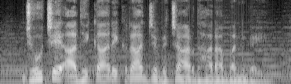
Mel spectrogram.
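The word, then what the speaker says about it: 주체: North Korea की राजनीतिक और सामाजिक व्यवस्था के बिल्कुल केंद्र में एक विचार है जिसे जूचे कहते हैं, जिसका उच्चारण जूचे किया जाता है।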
